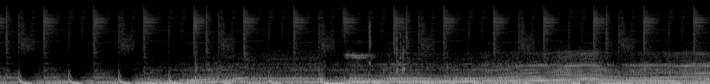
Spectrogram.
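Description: A red Volkswagen Golf GTI, a 261 BHP hot hatch, launches hard on the NATRAX test track, its engine revving up through rising, repeated gear sweeps into a loud sustained roar, close by, with no talking.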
